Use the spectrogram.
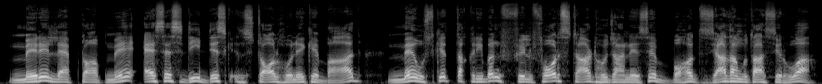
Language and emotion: Urdu, surprised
